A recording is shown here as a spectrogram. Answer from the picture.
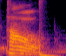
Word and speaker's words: pão: Like when we talk about bread, we say pão or pio, okay? Where we hear that nasal sound, it comes through the nose.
